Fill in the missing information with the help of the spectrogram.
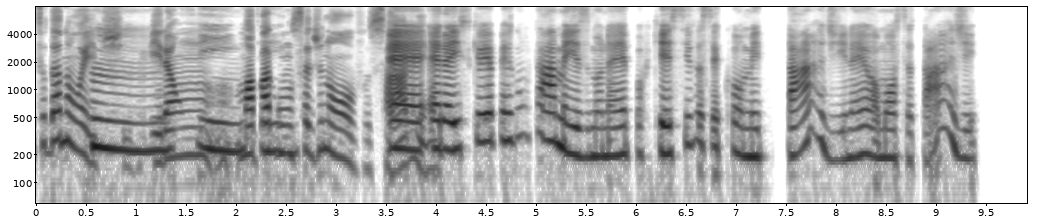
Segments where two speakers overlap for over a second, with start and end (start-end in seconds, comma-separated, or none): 0.6-2.7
